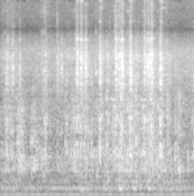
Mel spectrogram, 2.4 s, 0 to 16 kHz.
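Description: A Singer 5107 sewing machine stitching a buttonhole makes a steady, continuous mechanical whir with a fast, even stitching rhythm throughout.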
